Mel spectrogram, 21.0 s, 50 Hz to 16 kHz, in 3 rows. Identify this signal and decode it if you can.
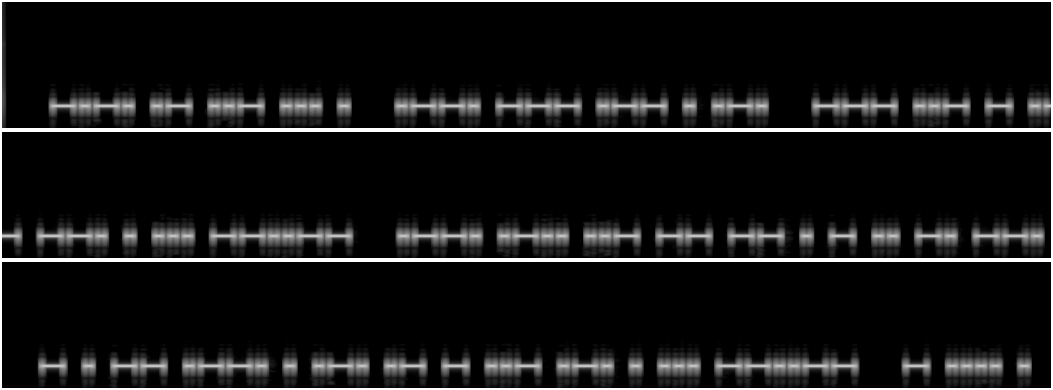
Morse code, heard as a keyed tone, about 25 wpm, 600 Hz. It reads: CAUSE POWER OUTAGES, PLUMMETING TEMPERATURES, THE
